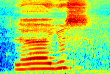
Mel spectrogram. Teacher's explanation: sinnya punya sifat sofir ada desisanya dan hamas ada angin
